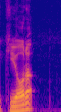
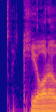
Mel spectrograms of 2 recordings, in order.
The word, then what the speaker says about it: kia ora: And if you're from New Zealand, they say kia ora, or it's spelled Kiaora.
